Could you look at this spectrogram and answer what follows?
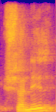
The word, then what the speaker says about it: Chanel: y que Chanel no es más que una derivación de Hannah, que al pasar a Francia, la CH se pronuncia precisamente como lo están ustedes escuchando.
